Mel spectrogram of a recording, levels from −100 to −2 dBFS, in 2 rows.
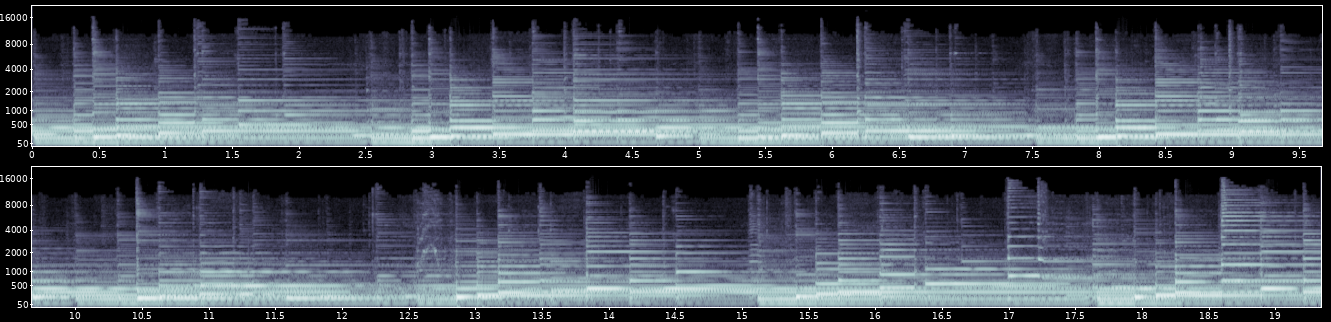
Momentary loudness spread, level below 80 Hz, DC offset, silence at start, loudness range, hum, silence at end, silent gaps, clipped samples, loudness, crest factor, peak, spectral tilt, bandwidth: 6 LU; -38 dBFS; under 0.1%; 0 s; 2 LU; none; 0 s; none; under 0.1%; -18 LUFS; 10 dB; -8 dBFS; -7.5 dB/octave; 13.5 kHz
